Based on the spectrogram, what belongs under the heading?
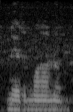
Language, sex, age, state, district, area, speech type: Telugu, male, 18-30, Andhra Pradesh, Kadapa, rural, spontaneous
